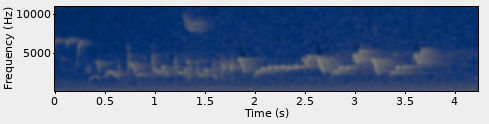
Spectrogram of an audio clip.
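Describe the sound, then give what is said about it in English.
A songbird moving around the branches of a large white birch sings a fast, repeated trilling song of high, bright notes, the phrases tumbling together over a few seconds with no talking. “I'm actually moving a little closer to this bird you just heard. Kind of went did-did-did-did-did-did-did-did-did-did. It was part of its song.”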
